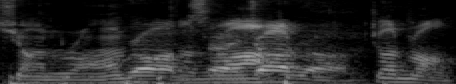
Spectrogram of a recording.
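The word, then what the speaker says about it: Jon Rahm: John Ram. John Ram. John Ram. It's actually pronounced John Rahm.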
